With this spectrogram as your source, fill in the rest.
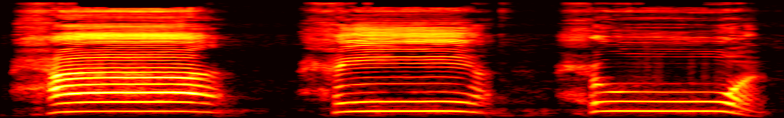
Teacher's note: چھوٹی ہا ہے، وسط حلق سے اس کا مخرج ہے۔ ہا کھڑا زبر ہا، ہا کھڑی زیر حی، ہا الٹا پیش حو، ہا حی حو۔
